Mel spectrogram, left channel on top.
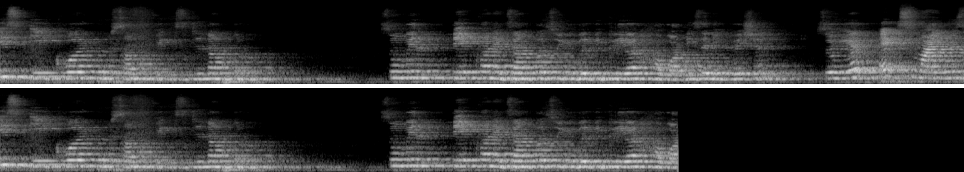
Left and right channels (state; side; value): drops out; right; at 6.8 s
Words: equal to some fixed number. So we'll take one example so you will be clear how what is an equation. So here x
